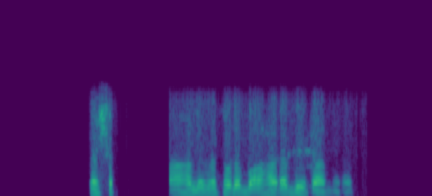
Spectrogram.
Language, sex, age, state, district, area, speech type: Punjabi, male, 18-30, Punjab, Shaheed Bhagat Singh Nagar, rural, conversation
